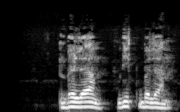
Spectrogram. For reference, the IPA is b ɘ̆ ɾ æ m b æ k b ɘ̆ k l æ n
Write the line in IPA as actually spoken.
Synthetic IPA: b ɘ̆ l æ m b i k b ɘ̆ l æ m

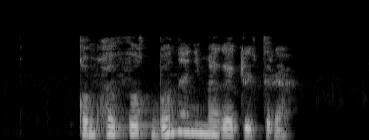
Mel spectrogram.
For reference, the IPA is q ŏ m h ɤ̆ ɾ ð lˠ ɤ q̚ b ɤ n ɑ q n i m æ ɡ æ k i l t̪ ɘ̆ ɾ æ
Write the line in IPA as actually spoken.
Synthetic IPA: q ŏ m h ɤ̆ ð lˠ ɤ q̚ b ɤ n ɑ n i m æ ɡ æ k i l t̪ ɘ̆ ɾ æ

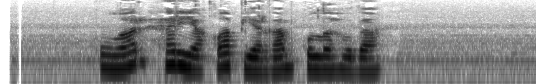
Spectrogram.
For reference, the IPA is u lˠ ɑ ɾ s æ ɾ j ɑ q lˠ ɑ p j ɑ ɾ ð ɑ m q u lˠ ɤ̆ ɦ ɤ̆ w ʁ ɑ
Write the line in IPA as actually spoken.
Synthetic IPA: u lˠ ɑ ɾ h æ ɾ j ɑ q lˠ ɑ p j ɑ ɾ ð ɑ m q u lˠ ɤ̆ ɦ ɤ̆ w ð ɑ

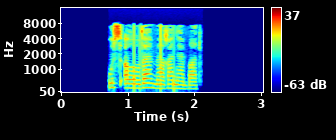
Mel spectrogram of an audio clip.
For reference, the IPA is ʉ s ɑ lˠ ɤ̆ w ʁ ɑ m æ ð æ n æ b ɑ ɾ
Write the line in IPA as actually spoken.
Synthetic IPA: ʉ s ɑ lˠ ɤ̆ w ð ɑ m æ ʁ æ n æ b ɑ ɾ

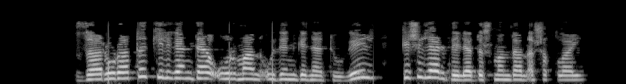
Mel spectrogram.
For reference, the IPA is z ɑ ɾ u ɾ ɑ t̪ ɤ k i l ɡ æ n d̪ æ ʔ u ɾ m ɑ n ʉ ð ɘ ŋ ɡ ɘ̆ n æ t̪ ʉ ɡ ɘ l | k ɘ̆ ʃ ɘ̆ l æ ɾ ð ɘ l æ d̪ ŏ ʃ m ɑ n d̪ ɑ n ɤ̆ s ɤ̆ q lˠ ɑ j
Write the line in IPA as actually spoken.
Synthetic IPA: z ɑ ɾ u ɾ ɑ t̪ ɤ k i l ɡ æ n d̪ æ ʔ u ɾ m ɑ n ʉ ð ɘ ŋ ɡ ɘ̆ n æ t̪ ʉ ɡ ɘ l | k ɘ̆ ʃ ɘ̆ l æ ɾ ð ɘ l æ d̪ ŏ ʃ m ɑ n d̪ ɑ n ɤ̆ ʃ ɤ̆ q lˠ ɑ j

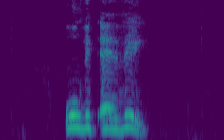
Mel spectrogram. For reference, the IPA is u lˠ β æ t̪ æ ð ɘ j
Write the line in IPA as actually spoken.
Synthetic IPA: u lˠ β i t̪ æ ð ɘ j

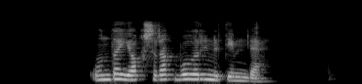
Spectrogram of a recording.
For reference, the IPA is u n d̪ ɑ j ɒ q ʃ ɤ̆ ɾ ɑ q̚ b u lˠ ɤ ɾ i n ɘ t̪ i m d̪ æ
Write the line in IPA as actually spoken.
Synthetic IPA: u n d̪ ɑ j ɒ q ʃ ɤ̆ ɾ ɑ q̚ b u lˠ ɤ ɾ i n ɘ t̪ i m d̪ æ

